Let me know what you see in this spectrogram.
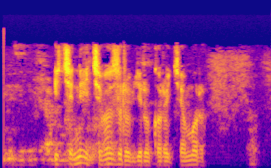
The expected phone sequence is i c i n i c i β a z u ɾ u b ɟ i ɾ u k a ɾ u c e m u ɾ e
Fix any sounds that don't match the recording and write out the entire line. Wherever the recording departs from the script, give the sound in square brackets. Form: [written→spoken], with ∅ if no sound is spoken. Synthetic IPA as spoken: i c i n i c i β a z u ɾ u b ɟ i ɾ u k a ɾ u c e m u ɾ [e→a]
